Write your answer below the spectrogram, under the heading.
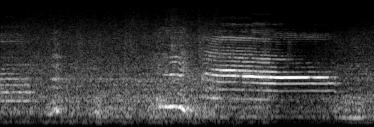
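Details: Cat giving one drawn-out, tonal meow that rises and then holds a bright, steady pitch before fading, after some softer low sounds at the start.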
